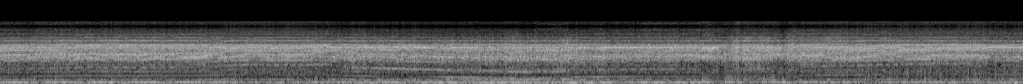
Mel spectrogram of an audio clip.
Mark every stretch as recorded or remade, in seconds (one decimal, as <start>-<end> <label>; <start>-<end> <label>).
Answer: 0.0-7.0 recorded; 7.0-8.0 remade; 8.0-10.2 recorded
